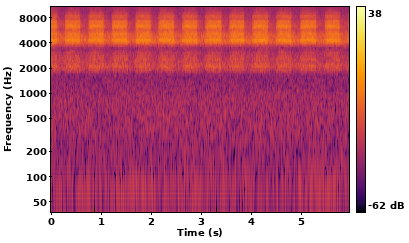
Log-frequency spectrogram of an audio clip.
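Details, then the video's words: Crickets chirping in a pine forest at sunset, recorded in XY stereo: steady pulsed high-pitched chirps, about two per second, evenly spaced and unbroken, over a quiet woodland background. "Cricket sounds in the pine forest"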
